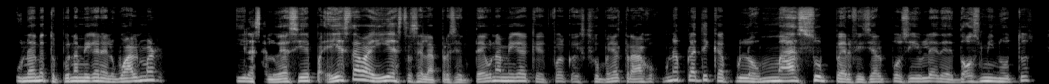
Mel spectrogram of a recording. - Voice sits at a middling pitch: Yes, medium, 150 Hz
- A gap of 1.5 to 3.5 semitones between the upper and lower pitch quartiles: No, average, 4.2 semitones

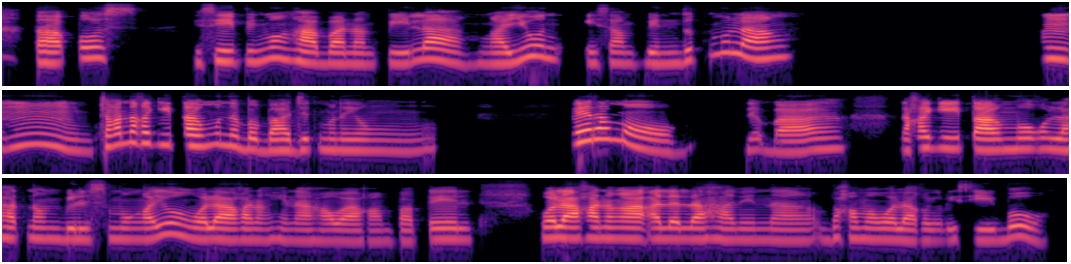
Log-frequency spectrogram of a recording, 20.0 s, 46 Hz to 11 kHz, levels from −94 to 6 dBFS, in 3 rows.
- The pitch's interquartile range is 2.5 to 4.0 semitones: Yes, average, 3.5 semitones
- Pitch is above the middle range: Yes, high, 220 Hz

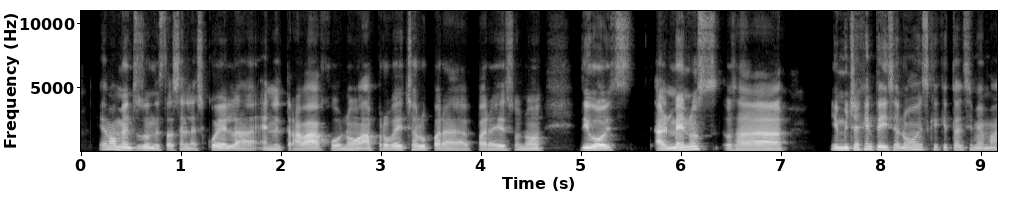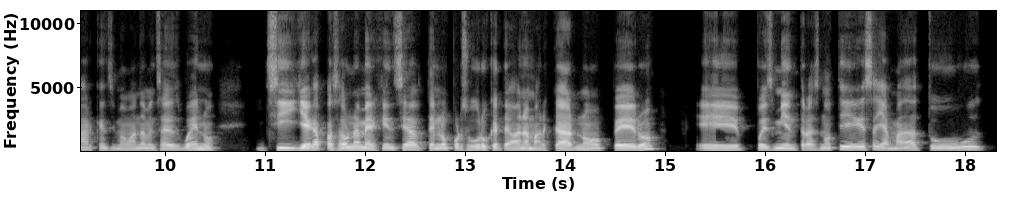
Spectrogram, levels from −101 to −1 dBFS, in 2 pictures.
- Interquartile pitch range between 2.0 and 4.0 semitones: No, average, 4.5 semitones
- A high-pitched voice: No, low, 135 Hz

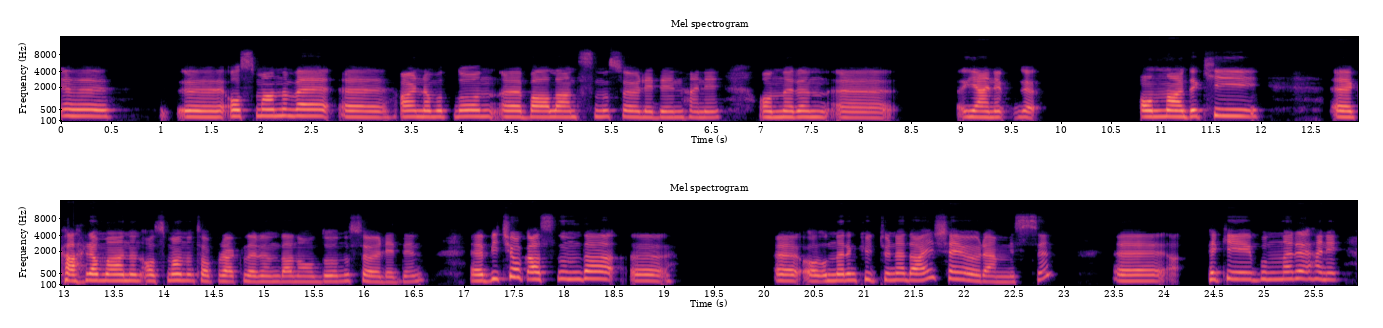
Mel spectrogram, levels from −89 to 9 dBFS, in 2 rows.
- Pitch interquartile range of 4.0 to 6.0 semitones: No, narrow, 2.6 semitones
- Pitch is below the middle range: No, high, 225 Hz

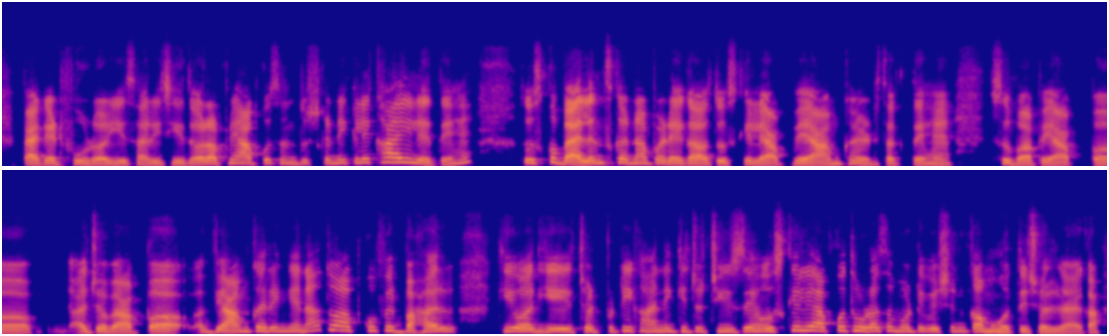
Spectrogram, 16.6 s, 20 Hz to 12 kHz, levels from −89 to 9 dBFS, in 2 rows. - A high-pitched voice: Yes, high, 230 Hz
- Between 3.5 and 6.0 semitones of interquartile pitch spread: Yes, average, 3.9 semitones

